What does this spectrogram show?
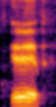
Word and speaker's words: herb: In Britain, you tend to say herb, in America, you say herb.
